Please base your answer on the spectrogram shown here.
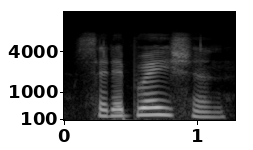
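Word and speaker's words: celebration: deux syllabes evening célébration célébration sa troisième si l'appli est accentuée dans le cas de ce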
